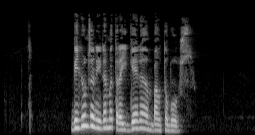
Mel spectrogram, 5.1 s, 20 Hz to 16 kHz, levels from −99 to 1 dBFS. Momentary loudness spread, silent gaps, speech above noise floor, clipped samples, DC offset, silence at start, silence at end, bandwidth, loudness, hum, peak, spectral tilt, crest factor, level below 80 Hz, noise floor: 13 LU; none; 58 dB; under 0.1%; under 0.1%; 1.4 s; 1.35 s; 10 kHz; -25 LUFS; none; -8 dBFS; -5.5 dB/octave; 20 dB; -80 dBFS; -83 dBFS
